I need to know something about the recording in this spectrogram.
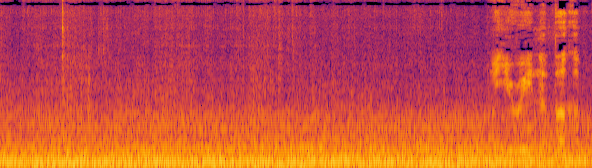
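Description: Steady low road rumble inside a car cruising at highway speed, tyre and engine noise at an even level.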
